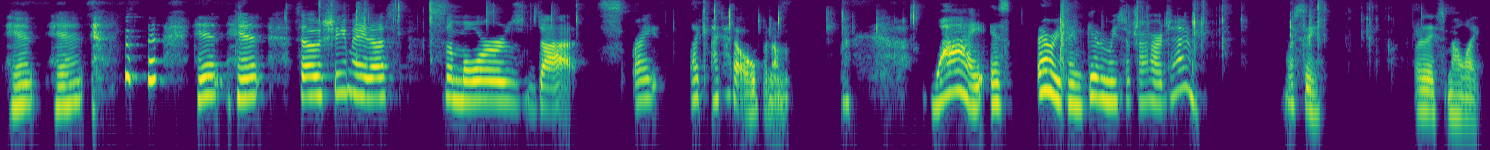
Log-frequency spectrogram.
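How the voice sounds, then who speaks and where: Chatty, gushing woman, slightly hoarse. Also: a little high, expressive, takes it slowly, long pauses, a little hiss or hum. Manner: chatty and gushing, often says she loves things. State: losing her voice. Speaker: craft channel host. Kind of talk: casual show-and-tell chat.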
